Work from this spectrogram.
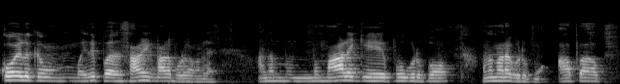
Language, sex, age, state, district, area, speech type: Tamil, male, 18-30, Tamil Nadu, Coimbatore, rural, spontaneous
